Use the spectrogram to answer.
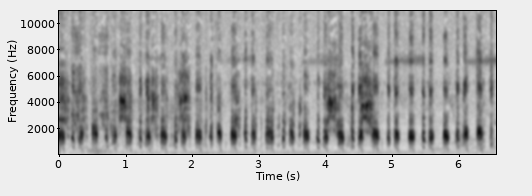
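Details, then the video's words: A chukar partridge, Pakistan's national bird, gives its playful, excited call: a fast, harsh run of clucking chuk notes, several a second, with a faint low hum beneath. "چکور کی مستی آواز دیکھو"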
